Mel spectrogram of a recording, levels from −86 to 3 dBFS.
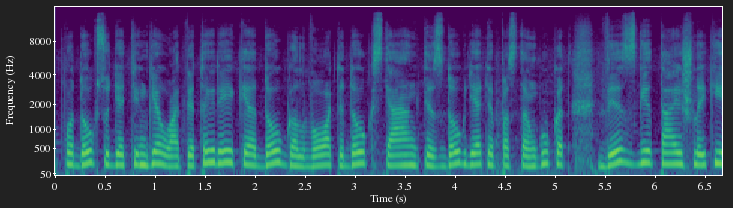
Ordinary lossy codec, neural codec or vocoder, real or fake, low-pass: AAC, 96 kbps; codec, 44.1 kHz, 7.8 kbps, Pupu-Codec; fake; 14.4 kHz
